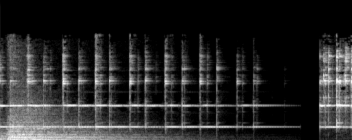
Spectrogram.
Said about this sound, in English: All over the United States of America, wake up, wake up. That is a call to action. That bell is the golden bell of liberty, calling you to wake up wherever you are.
